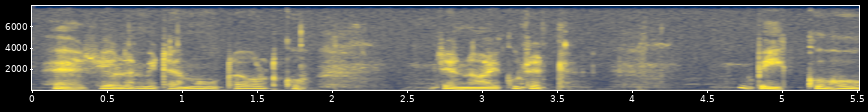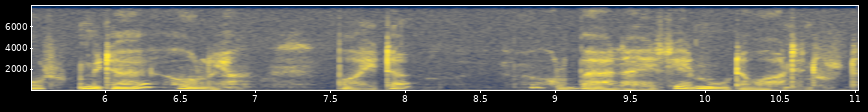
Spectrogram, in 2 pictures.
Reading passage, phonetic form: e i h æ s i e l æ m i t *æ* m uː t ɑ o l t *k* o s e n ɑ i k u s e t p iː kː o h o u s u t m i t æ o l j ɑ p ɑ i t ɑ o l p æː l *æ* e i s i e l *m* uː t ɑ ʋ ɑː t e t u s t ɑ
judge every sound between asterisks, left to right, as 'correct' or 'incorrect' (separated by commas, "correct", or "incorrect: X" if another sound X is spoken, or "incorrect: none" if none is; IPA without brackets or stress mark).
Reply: correct, correct, correct, correct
